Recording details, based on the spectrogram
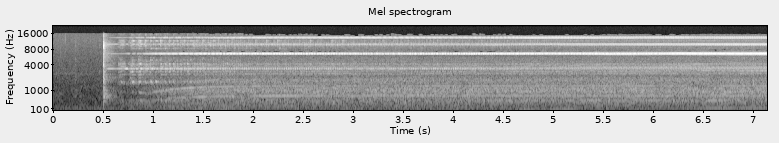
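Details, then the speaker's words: Leeson 1800 RPM D80 lathe motor on Teco-Westinghouse L510 1HP VFD after switching to sensorless vector mode; spins up quietly and evenly, mid-range shaking gone, thin steady high drive whistle on top. "and sure enough all that shaking that was in the mid-range it's gone"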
